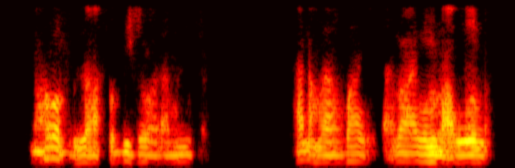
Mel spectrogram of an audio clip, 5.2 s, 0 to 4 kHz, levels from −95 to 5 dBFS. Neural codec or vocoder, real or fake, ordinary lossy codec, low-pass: codec, 16 kHz, 1 kbps, FreqCodec, larger model; fake; none; 3.6 kHz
